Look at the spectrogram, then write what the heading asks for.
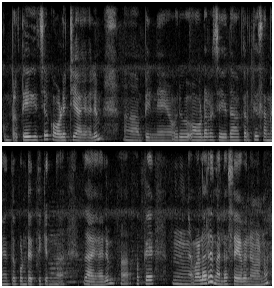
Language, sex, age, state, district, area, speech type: Malayalam, female, 45-60, Kerala, Pathanamthitta, rural, spontaneous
